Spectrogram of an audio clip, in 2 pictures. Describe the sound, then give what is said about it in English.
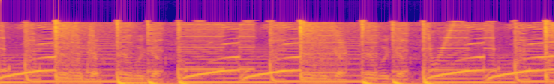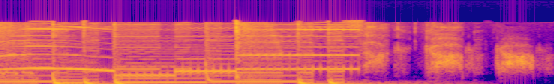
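A siren sound effect cues first-time callers with repeated rising whoops over a pulsing electronic beat, several in a row, before the pattern breaks into a few fading tones at the end. “Let's play the siren for the first time callers.”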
